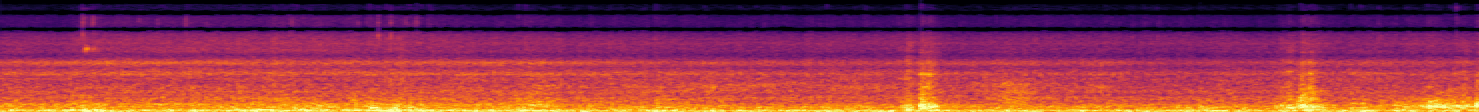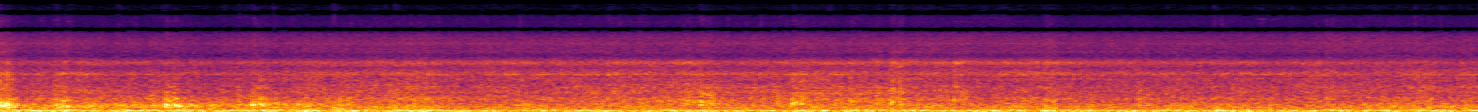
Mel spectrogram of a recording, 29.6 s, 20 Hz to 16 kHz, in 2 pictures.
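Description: Running noise inside a JR 223 series 2000 subseries trailer car at speed: a steady rumble of steel wheels on rail, with a few heavier knocks about nine and thirteen seconds in.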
